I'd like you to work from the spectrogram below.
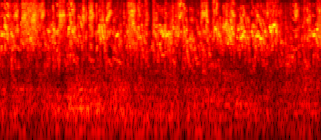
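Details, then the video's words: Cheerful budgie chatter: rapid overlapping high chirps, trills and squeaks from several birds at once. "Happy Budgie chirping sounds"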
